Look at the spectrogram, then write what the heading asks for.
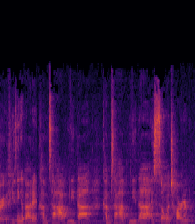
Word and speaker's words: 감사합니다: It's just a really hard sound to pronounce because it's a glottal sound, so it tends to be weakened in words like 감사합니다.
